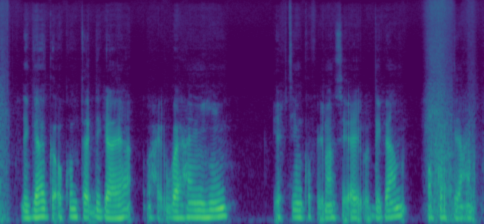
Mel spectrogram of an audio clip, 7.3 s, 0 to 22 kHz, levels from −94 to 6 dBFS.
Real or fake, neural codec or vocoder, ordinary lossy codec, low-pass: fake; codec, 44.1 kHz, 7.8 kbps, Pupu-Codec; none; none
